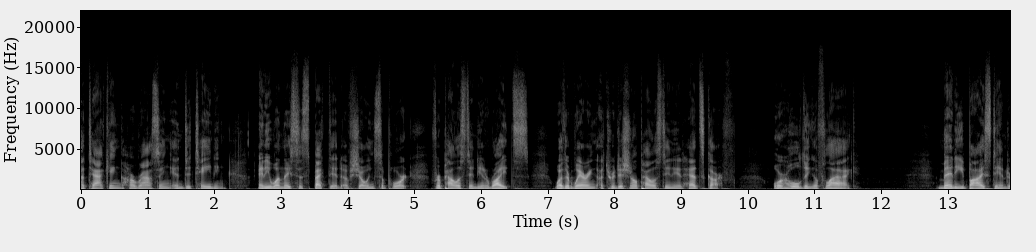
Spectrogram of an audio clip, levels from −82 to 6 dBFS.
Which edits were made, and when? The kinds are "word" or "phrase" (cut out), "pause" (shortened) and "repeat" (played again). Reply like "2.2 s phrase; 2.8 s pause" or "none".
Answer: 7.3 s word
